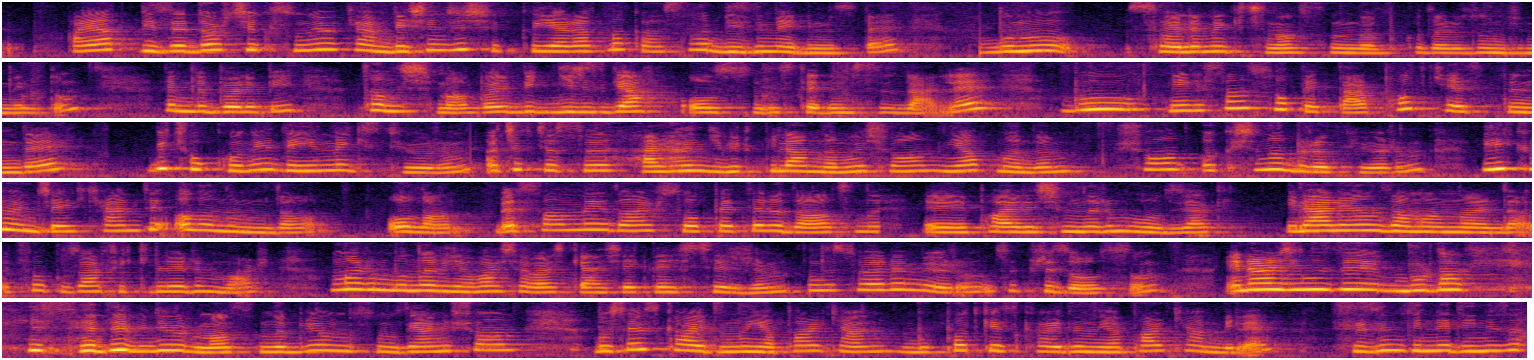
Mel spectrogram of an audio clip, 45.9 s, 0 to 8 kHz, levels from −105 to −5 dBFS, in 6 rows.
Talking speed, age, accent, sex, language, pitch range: 125 wpm, 30-49, native, female, Turkish, 230-280 Hz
